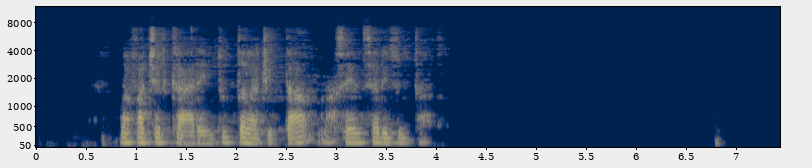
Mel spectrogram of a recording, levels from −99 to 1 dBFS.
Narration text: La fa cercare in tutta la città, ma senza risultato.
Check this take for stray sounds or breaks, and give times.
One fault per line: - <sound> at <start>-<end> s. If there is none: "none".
none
